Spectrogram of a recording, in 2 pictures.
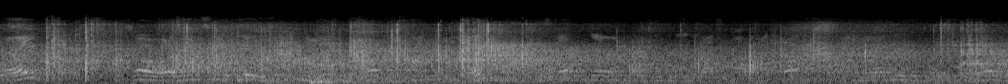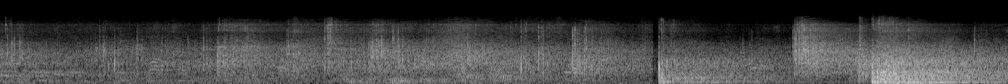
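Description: Hockey sticks clack against pucks and ice.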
